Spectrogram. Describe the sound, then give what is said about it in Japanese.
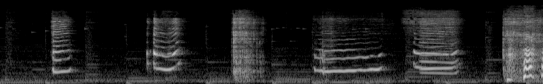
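A string of about six cartoonish fart sound effects from a jingle sound library, played one after another with short gaps: some squeaky and wobbling in pitch, others raspier and noisier, all fairly loud with no talking. “こんないらないだろおならばっかり”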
